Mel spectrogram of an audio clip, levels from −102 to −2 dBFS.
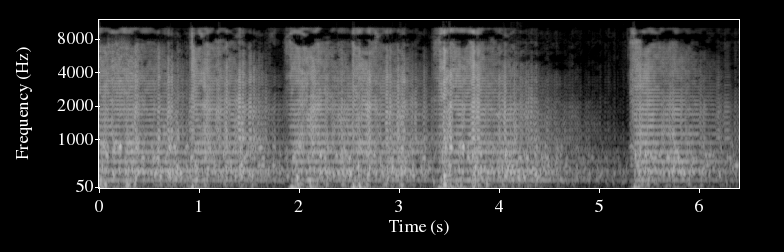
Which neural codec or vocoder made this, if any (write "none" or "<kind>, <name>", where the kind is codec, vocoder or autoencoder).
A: vocoder, Vocos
